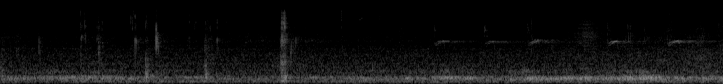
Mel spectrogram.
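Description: Outdoor ambience: a steady low rumble with scattered light ticks, and from about four seconds in a bird calling a short high note over and over, about twice a second.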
